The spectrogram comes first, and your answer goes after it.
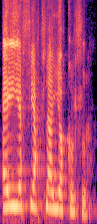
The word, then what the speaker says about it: Eyjafjallajökull: But yeah, it's very confusing because there's two double L's in the name. And I learnt double L in Iceland is like LT. It's like lt.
